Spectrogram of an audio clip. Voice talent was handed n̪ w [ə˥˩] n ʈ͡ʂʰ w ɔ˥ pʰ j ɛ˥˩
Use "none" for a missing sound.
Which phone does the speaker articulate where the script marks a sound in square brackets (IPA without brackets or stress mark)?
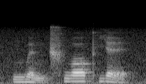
ə˨˩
